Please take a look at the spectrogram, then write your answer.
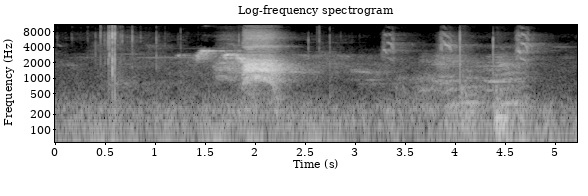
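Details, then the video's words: Crow giving one harsh, buzzy caw about two seconds in, followed by scattered clicks and softer rasping notes, over a low background rumble. "Funny crow sound"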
